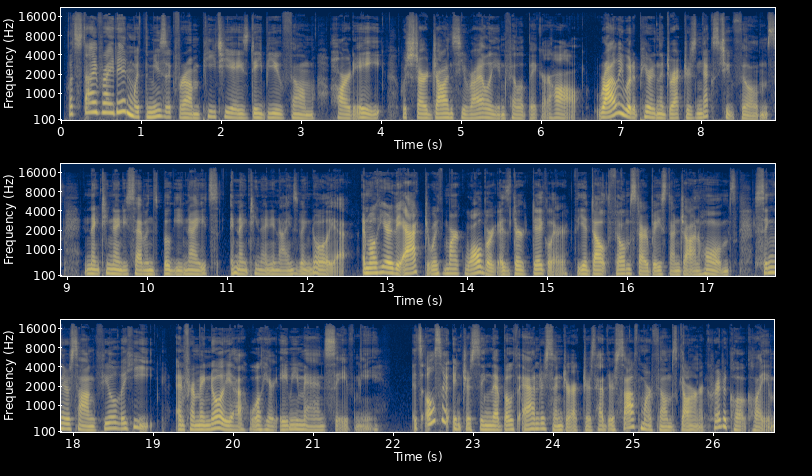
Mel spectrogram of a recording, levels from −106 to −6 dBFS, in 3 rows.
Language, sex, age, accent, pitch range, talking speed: English, female, 30-49, American, 135-170 Hz, 190 wpm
